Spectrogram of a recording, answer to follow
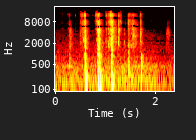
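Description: A tarot deck handled in the hands, a card drawn from it and laid face down on the table, with a quick run of about five sharp snaps of card stock.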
